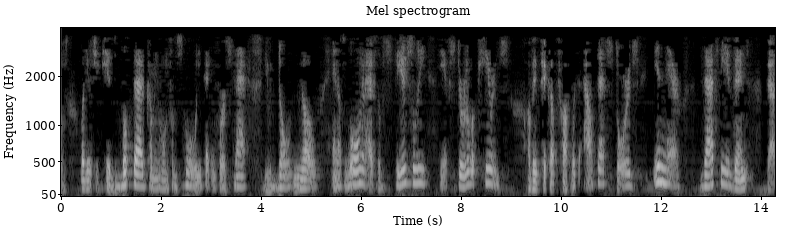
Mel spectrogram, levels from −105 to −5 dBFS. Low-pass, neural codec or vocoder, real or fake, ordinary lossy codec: 3.6 kHz; codec, 16 kHz, 0.5 kbps, X-Codec, HuBERT features, trained on LibriSpeech; fake; MP3, 16 kbps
